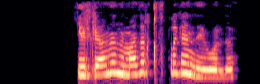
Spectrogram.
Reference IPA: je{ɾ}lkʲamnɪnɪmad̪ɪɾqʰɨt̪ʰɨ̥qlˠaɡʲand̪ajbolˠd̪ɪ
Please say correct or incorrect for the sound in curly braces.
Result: incorrect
